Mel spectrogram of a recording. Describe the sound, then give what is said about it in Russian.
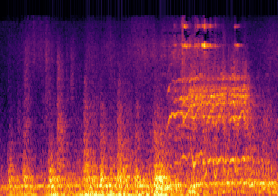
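A horse whinnies with a rising, quavering call near the end, over a steady background of hooves clopping and shuffling, as horses stand waiting at the front porch of a house. No one speaks. “А лошади уже стоят у крыльца.”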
